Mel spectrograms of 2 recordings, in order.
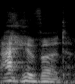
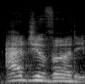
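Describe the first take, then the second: First: The J is said like an H. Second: The J is said like an English J. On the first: The speaker calls it right. "They don't pronounce the J's" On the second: The speaker calls it wrong. "I'm pronouncing it completely wrong"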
